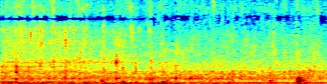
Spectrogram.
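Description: Chopped chicken sautéing in a saucepan: a steady soft sizzle with fine crackling, and a small knock about three and a half seconds in.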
